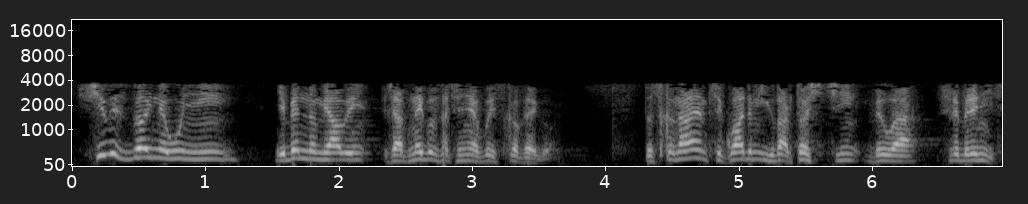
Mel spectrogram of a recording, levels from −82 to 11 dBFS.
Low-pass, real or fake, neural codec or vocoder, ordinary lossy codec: 3.6 kHz; real; none; none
